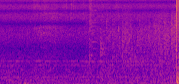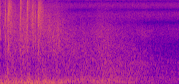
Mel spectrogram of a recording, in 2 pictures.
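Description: Heavy naval guns fire in a World of Warships battle as the French battleship Normandie, giving one sudden loud boom followed by a rumbling, crackling tail of overlapping blasts that slowly fades over several seconds.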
